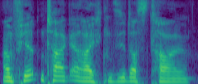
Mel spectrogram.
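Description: A man reads a fantasy adventure aloud in a steady, even storybook voice. His pitch sits in the middle, and the sound is dry and close with no room echo. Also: brisk. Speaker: narrator. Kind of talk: scripted storybook narration.

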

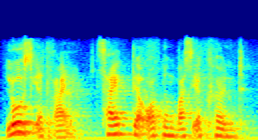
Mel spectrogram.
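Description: A woman's voice: on the low side, brisk, darkish tone, lightly acted. A woman voicing a gleeful, menacing male personification of hate who snarls and barks commands, recorded in an echoey room. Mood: gloating. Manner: snarling, gloating, bossy commands.

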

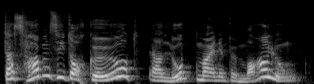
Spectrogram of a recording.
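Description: A woman's voice: on the high side, big pitch swings, measured pace, darkish tone, breathy edge, voice pushed up, exaggerated voice. Frau Elster, a flustered magpie, as a woman reader puts her on. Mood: mocking. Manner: stammering, then mocking. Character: fussy, sharp-tongued female magpie, Frau Elster.

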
